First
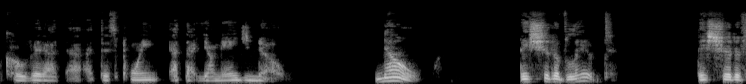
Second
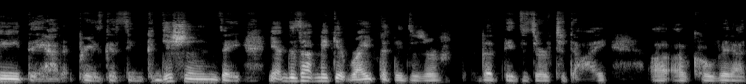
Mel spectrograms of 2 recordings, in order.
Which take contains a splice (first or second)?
second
